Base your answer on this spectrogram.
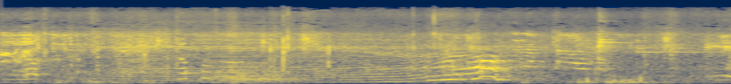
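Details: Limousin-type cattle, one of three large bulls delivered, loose from their ropes and agitated, nearly escaping; a drawn-out, rising and falling moo with harmonic bands, over background noise and commotion.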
